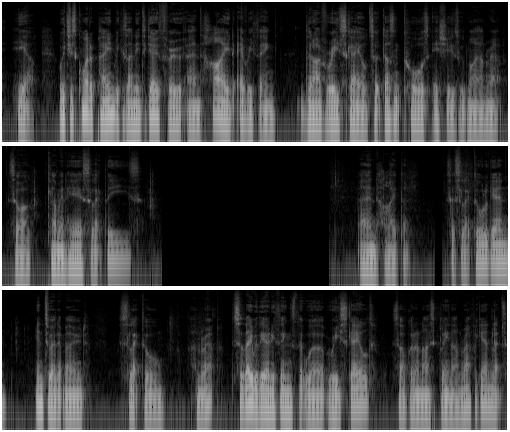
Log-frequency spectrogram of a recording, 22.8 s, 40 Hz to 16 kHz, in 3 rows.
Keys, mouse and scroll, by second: 4.1-7.8 middle drag, 7.8 shift+click, 8.2-8.9 middle drag, 8.9 shift+click, 9.5 shift+click, 10.0 scroll down 6, 10.2 middle drag, 10.5 shift+click, 10.6 shift+click, 10.7 middle click, 10.8 shift+click, 11.0 shift+click, 11.1 scroll down 1, 11.3 shift+middle click, 11.6-12.0 scroll up 11, 12.0 shift+click, 12.1 shift+click, 12.4 shift+click, 13.2 h, 14.2 a, 15.5 Tab, 16.9 a, 18.3 u, 18.5-22.7 middle drag.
